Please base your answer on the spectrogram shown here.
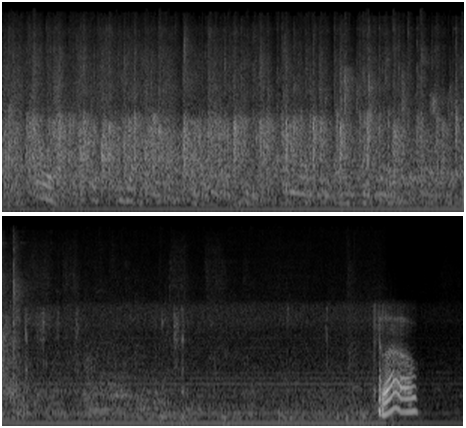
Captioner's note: applause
